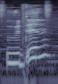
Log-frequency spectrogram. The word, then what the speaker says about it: Odin: you write them yeah odin i think it's pronounced udin in actual scandinavia when fears are claimed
